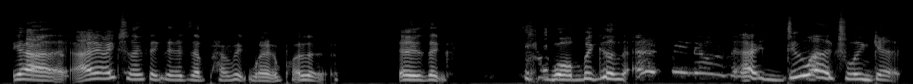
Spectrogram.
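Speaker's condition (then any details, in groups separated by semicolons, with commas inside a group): Cerebral palsy, mild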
